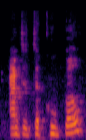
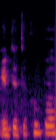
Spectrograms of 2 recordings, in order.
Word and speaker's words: Antetokounmpo: We have Giannis Antetokounmpo. Did I say it right? Antetokounmpo, something like that.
